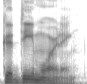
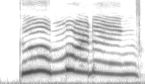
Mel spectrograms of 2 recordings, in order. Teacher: There's no clear stop and release of air. It's more like your tongue might touch that ridge behind your teeth where the D happens, but it doesn't fully release the sound. It's like a quick check on the air flow, not a full stop.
